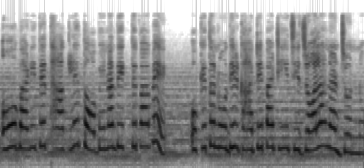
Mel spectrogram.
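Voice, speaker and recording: A woman's voice: very high-pitched, fairly even intonation, moderate pace. A woman voicing a caring, dutiful young village girl in a cartoon, with a childlike, earnest manner. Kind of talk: Bengali cartoon voice acting. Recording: loud music behind the voice. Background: music.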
